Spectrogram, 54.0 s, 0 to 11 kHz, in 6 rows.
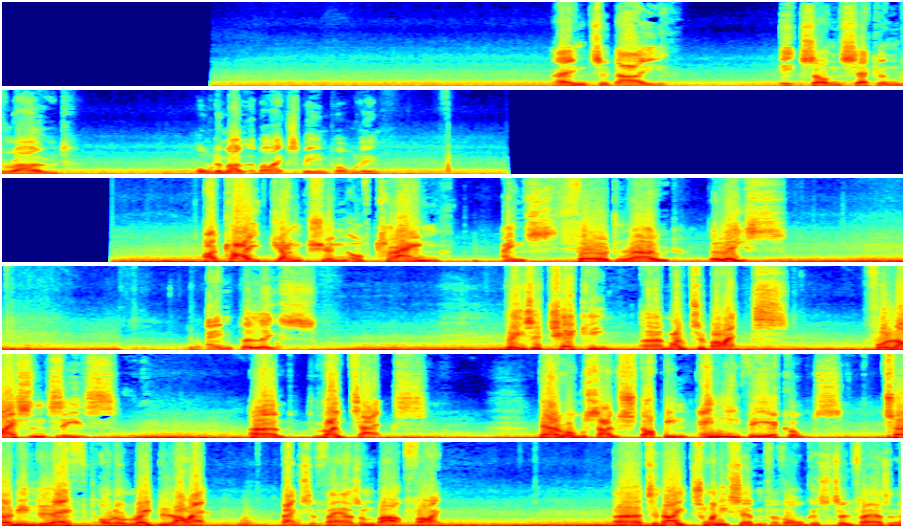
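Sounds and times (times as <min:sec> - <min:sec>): car engine rumble: 0:02.1 - 0:14.1, 0:19.1 - 0:54.0
road noise inside car: 0:02.1 - 0:14.1, 0:19.1 - 0:54.0.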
